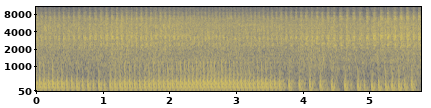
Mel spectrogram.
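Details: Suzuki Satria FU single on its standard CDI, long unused, with a shifted magnet/pickup suspected: uneven idle that turns choppy past midway, with firing dropping out. Intermittent misfire; owner suspects long disuse, cause unconfirmed.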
